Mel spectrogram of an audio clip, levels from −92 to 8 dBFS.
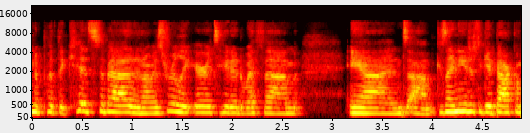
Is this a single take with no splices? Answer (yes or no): yes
